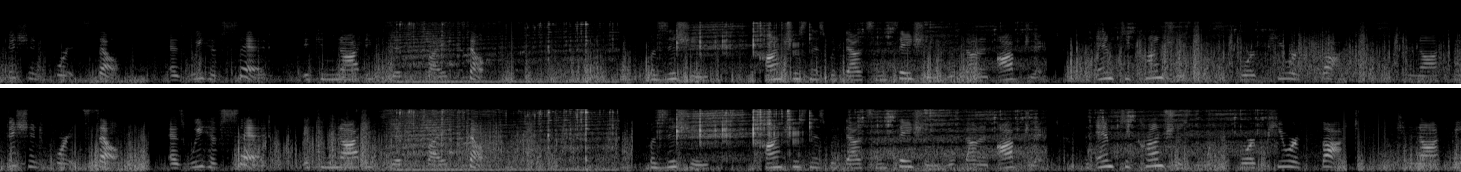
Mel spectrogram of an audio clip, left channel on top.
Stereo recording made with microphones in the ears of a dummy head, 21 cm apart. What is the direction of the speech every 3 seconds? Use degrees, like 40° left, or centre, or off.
50° right, 30° right, centre, 20° right, 50° right.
